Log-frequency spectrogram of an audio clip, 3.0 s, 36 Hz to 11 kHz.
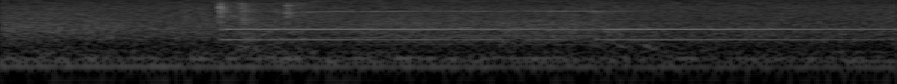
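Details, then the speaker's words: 1997–2002 Ford Expedition that cranks but won't start, gas gauge reading empty despite seven gallons added: faint, steady mid-pitch hum of the electric fuel pump running at key-on while being tested with jumper wires. Normal fuel pump run. "no no but you heard the fuel pump I couldn't cuz of the cars"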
